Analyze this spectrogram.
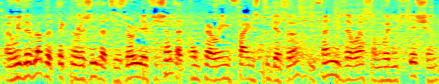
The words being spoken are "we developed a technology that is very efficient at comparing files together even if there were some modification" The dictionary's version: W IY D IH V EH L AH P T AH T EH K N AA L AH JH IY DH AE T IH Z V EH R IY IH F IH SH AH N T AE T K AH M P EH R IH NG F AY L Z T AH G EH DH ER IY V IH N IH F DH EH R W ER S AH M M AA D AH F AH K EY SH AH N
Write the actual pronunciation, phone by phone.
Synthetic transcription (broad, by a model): W IY D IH V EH L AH P AH T EH K N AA L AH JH IY DH AE T IH Z V EH R IY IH F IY SH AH N T AE T K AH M P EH R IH NG F AY L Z T AH G EH DH ER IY F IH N IH F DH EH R W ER S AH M M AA D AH F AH K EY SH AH N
